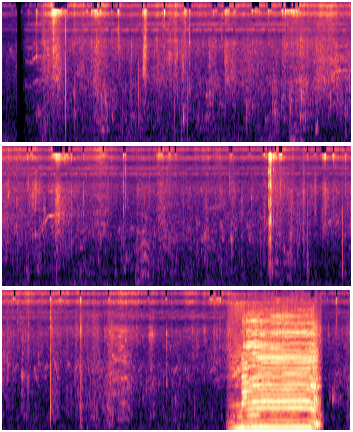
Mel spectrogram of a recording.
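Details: Cow in a thirsty herd in hot weather; quiet scattered knocks and rustling, then a single loud, deep moo about a second long bursts out near the end.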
